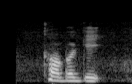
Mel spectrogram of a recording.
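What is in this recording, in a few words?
"tõbge", Mooré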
